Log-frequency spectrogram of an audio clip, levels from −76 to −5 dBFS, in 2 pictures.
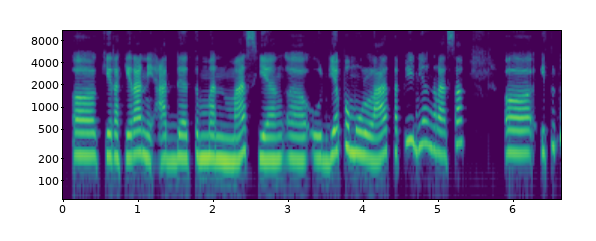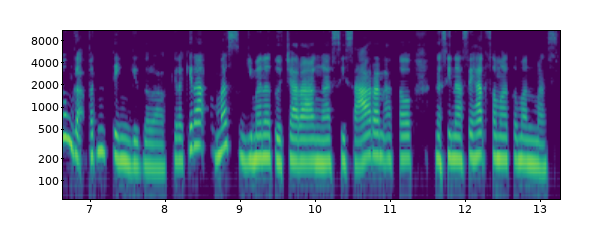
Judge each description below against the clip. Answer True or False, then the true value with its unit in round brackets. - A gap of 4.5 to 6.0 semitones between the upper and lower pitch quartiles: False (3.5 semitones)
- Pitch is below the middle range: False (205 Hz)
